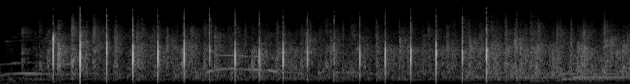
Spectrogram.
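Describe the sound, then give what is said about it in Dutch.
An audience applauds a group of Sunday school children, with sharp claps landing in a steady, even rhythm over a softer wash of clapping, while faint voices murmur underneath throughout. “Ik vind dat ze een applaus verdienen.”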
